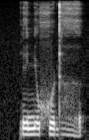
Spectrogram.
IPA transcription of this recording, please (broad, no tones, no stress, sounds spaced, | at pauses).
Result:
ɾ i nʲ ɔ xʷ ə ɖʱ ə̤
